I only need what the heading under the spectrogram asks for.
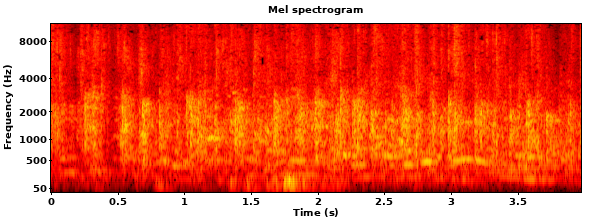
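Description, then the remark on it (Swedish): A crowd applauds steadily for about four seconds, a dense, even wash of many hands clapping at once, with a few scattered voices mixed in underneath, welcoming the evening's first comedian at a comedy show aboard a ferry. “Så en stor applåd till kvällens första komiker”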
